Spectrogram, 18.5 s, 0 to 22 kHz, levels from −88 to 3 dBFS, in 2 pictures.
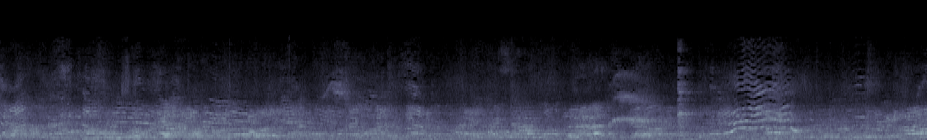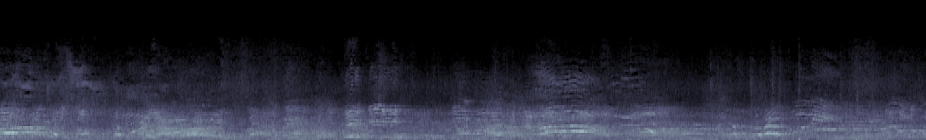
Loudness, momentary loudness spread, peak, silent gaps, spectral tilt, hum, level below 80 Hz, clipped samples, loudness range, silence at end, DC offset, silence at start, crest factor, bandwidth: -37 LUFS; 7 LU; -18 dBFS; none; -2.5 dB/octave; none; -56 dBFS; under 0.1%; 4 LU; 0 s; under 0.1%; 0 s; 20 dB; 16.5 kHz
